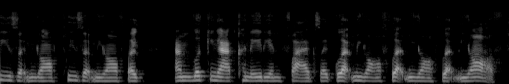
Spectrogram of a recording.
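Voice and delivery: put-on desperate, begging tone. Retelling a man begging the driver to let him off: imitating someone begging. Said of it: "he was begging".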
